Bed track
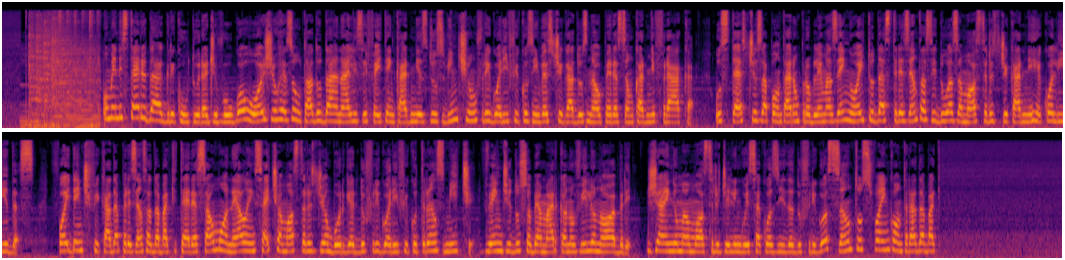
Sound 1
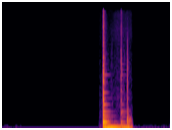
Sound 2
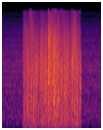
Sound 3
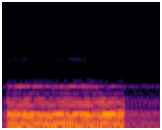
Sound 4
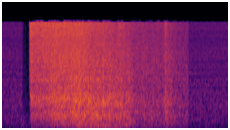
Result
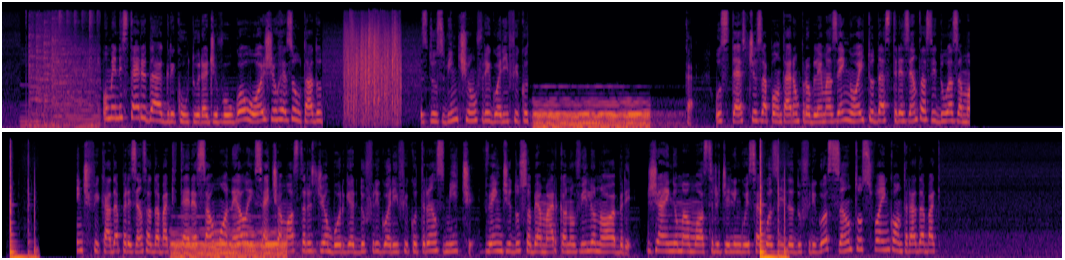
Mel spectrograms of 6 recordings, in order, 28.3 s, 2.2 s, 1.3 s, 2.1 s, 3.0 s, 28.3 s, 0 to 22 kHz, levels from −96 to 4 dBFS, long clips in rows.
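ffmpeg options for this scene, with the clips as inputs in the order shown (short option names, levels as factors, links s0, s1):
-filter_complex "[3:a]asplit=2[s0][s1];[1:a]asplit=2[s2][s3];[0:a]volume=0.158[s4];[2:a]alimiter=limit=0.447:level=0:latency=1:release=475[s5];[s0]lowpass=f=1200:p=1[s6];[s4]asplit=4[s7][s8][s9][s10];[s7]atrim=end=4.274[s11];[s5]atrim=end=1.32,asetpts=PTS-STARTPTS,volume=0.266[s12];[s8]atrim=start=5.586:end=7.014[s13];[s6]atrim=end=2.11,asetpts=PTS-STARTPTS,volume=0.266[s14];[s9]atrim=start=9.116:end=12.904[s15];[s2]atrim=end=2.25,asetpts=PTS-STARTPTS,volume=0.335[s16];[s10]atrim=start=15.146[s17];[s1]atrim=end=2.11,asetpts=PTS-STARTPTS,volume=0.266,afade=t=in:d=0.004:c=hsin,afade=t=out:st=2.106:d=0.004:c=hsin,adelay=16320[s18];[s3]atrim=end=2.25,asetpts=PTS-STARTPTS,volume=0.631,afade=t=in:d=0.004:c=hsin,afade=t=out:st=2.246:d=0.004:c=hsin,adelay=22900[s19];[s11][s12]acrossfade=d=0.004:c1=hsin:c2=hsin[s20];[s20][s13]acrossfade=d=0.004:c1=hsin:c2=hsin[s21];[s21][s14]acrossfade=d=0.004:c1=hsin:c2=hsin[s22];[s22][s15]acrossfade=d=0.004:c1=hsin:c2=hsin[s23];[s23][s16]acrossfade=d=0.004:c1=hsin:c2=hsin[s24];[s24][s17]acrossfade=d=0.004:c1=hsin:c2=hsin[s25];[s25][s18][s19]amix=inputs=3:normalize=0"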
